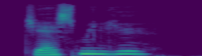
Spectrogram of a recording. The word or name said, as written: jazzmiljø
